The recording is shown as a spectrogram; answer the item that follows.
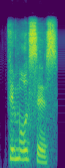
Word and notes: phimosis: Indian

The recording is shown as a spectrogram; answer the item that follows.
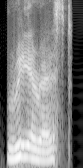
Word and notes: rearrest: Indian

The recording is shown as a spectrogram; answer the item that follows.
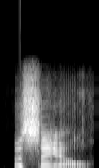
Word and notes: assail: American English

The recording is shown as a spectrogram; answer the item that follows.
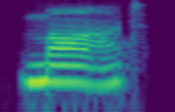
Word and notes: mart: Indian

